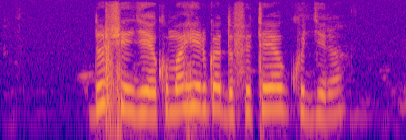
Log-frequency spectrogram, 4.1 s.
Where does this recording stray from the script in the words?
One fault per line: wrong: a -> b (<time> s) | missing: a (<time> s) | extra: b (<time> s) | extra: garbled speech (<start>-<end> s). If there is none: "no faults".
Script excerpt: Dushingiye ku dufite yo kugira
extra: mahirwe (1.7 s)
